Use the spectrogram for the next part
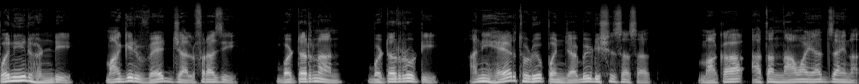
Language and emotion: Goan Konkani, neutral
